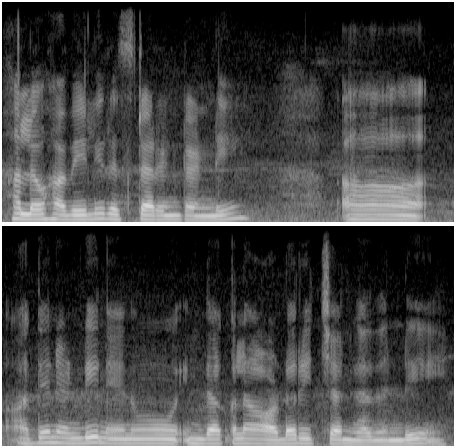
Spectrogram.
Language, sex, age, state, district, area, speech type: Telugu, female, 45-60, Andhra Pradesh, Guntur, urban, spontaneous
